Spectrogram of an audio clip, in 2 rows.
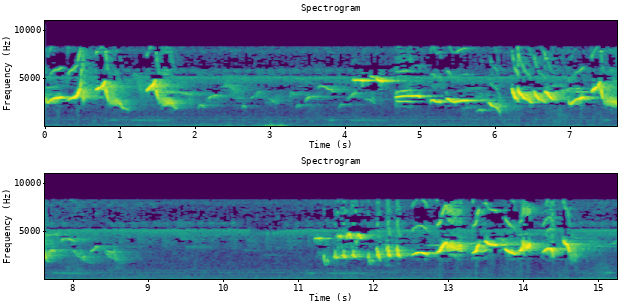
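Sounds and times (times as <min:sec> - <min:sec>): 
Oriental magpie-robin song: 0:00.0 - 0:08.8, 0:11.2 - 0:15.2.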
